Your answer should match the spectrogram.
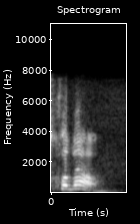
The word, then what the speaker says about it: Clavell: That was Clavell. – Clavel. – Was that how you pronounced it? – Yeah, made a fortune.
